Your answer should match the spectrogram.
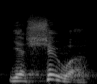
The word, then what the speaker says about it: Yeshua: In Hebrew, they would pronounce it Yeshua. The Greeks would say it Jesus.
